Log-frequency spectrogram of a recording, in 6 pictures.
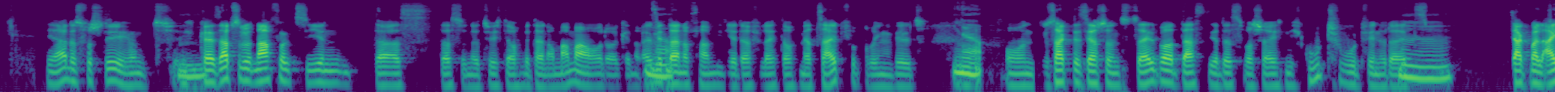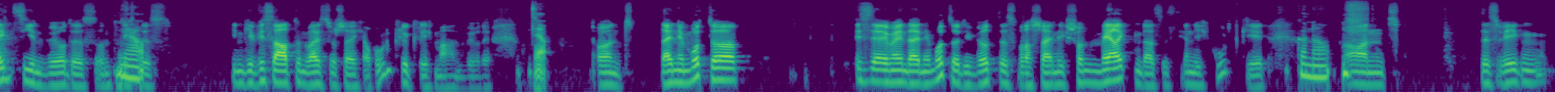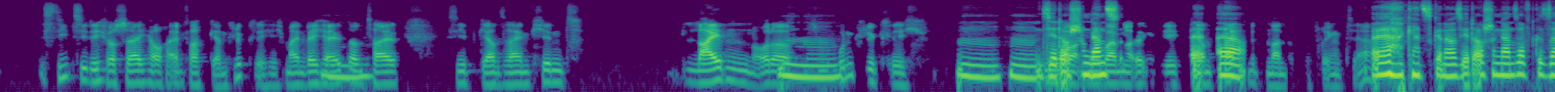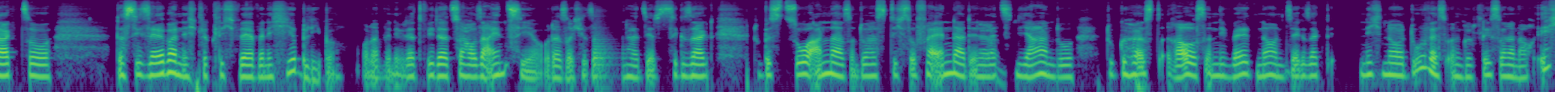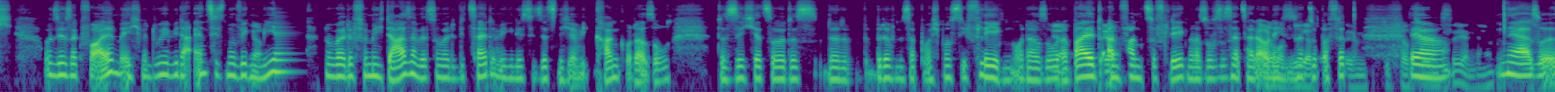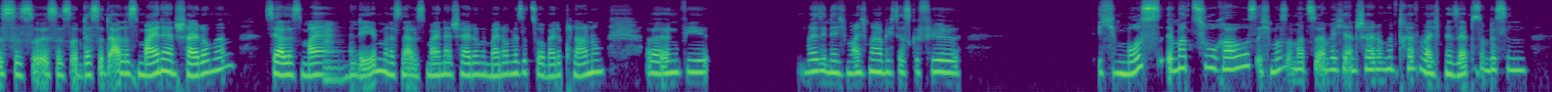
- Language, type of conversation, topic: German, advice, Wie kann ich meine Lebensprioritäten so setzen, dass ich später keine schwerwiegenden Entscheidungen bereue?
- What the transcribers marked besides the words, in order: other background noise; static; snort; distorted speech; laughing while speaking: "ganz"; tapping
